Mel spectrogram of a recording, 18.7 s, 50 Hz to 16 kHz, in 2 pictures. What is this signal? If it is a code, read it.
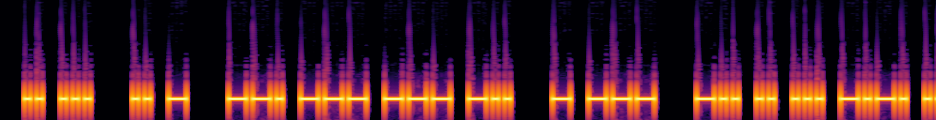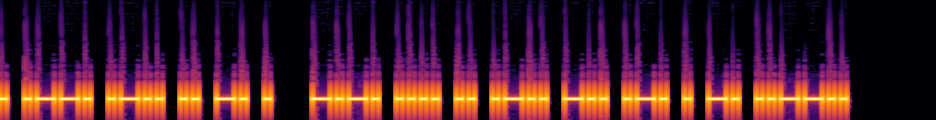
Morse code, heard as a keyed tone, about 21 wpm, 700 Hz. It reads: IS IT GOOD TO DISCIPLINE CHILDREN?
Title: Sentences from Top 1000 Words - Review Part 6 - 20wpm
